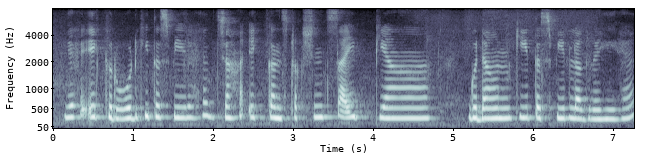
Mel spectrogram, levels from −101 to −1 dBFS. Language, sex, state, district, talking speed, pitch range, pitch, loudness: Hindi, female, Bihar, Darbhanga, 140 wpm, 255-280 Hz, 270 Hz, -15 LUFS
